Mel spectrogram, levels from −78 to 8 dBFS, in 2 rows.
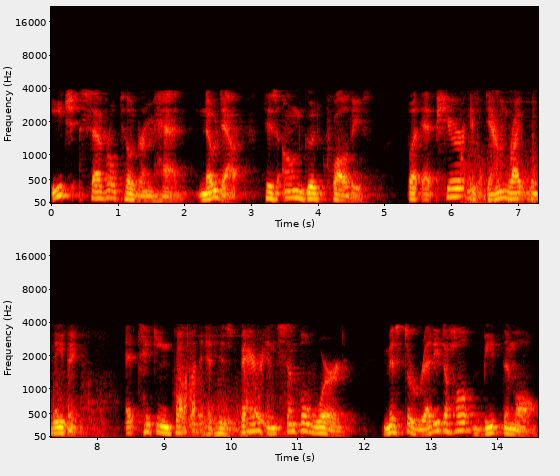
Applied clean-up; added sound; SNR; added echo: neural separator model SepFormer DNS4.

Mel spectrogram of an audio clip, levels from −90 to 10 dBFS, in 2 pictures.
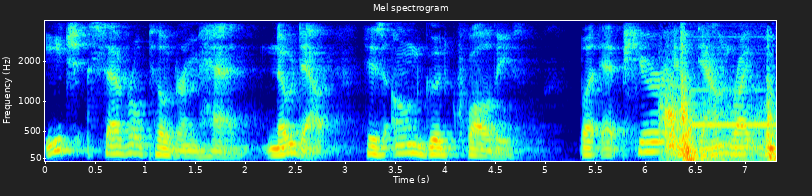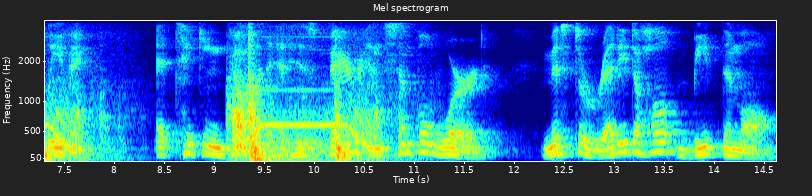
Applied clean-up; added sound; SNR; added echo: none; Printer; -4 dB; reverberation time 0.6 s.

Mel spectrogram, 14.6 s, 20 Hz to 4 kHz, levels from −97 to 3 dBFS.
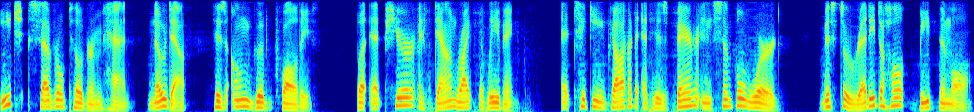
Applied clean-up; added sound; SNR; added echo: neural separator model SepFormer WHAMR!.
